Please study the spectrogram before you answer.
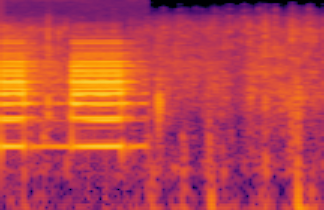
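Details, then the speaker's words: Senada Saber Pro e-bike on a steep Cajon Pass climb under hard pedal-assist load: two short high beeps then a longer tone, the motor's overheat warning calling for a cool-down break. "That's the sound of the motor telling you it needs a brake."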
